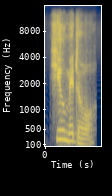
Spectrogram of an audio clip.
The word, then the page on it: humidor: Indian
